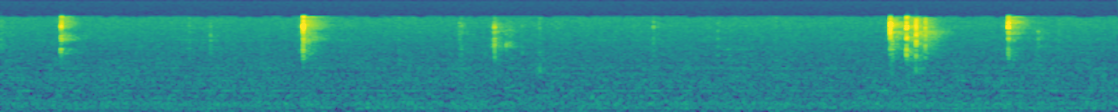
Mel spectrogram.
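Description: A thin metal blade scores crosshatch lines into the surface of a hand-held, orange and white striped solid soap bar. Short, bright, crisp scraping clicks ring out one at a time over a faint low hiss, with a quick burst of several close together near the end.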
